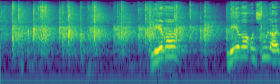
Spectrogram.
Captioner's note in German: Beifall AfD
